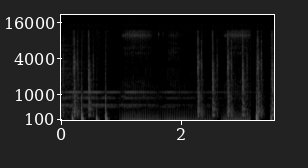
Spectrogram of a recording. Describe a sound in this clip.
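A cartoon scuffle clatters and thumps.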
